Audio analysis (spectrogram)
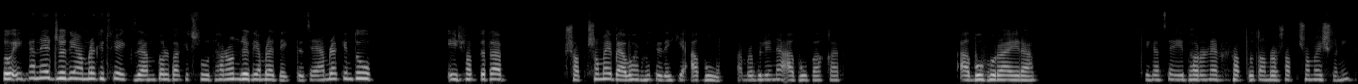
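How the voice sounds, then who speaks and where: A woman with a Bangladeshi accent teaching grammar over a call, her voice dark and mellow. The sound is dry and close, with no room around it. She goes step by step, draws out the vowels of each word form and keeps checking that her students follow. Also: fairly high pitch, level tone, dry recording. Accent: Bangladeshi Bengali. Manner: patient, explains step by step, often checks with "ঠিক আছে?"; repeats word forms slowly and draws out long vowels. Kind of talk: online grammar lesson.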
